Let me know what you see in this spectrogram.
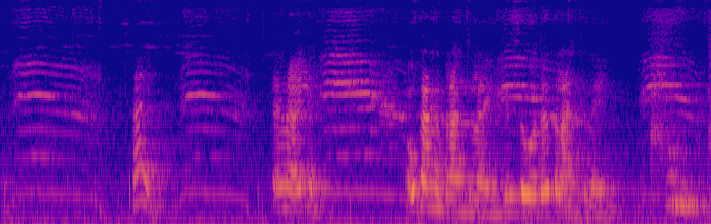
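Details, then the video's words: Domestic cat screaming with loud, drawn-out meows. Three arched wails, each rising then falling, come in the first three seconds. After that, people's voices talk over further cat cries, and the room sounds small and indoor. "Cat is very good at screaming"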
